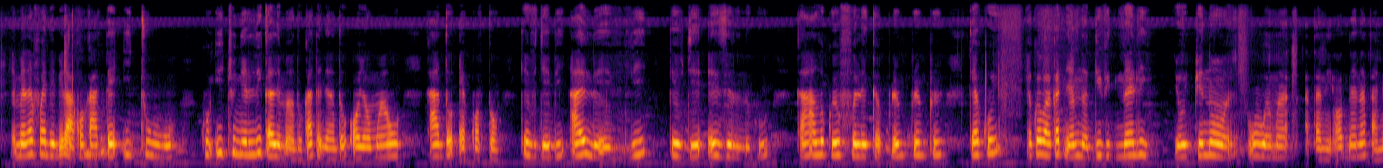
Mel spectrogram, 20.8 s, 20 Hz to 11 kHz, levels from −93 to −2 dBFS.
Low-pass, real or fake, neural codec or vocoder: 9.9 kHz; real; none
